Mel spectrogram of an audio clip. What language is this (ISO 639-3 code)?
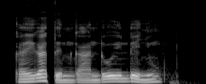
kln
